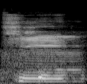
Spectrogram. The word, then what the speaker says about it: qi: This and a chi cannot be and this pronunciation called chi. It's not correct. Qi, qi. Yeah, this chi is not correct.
